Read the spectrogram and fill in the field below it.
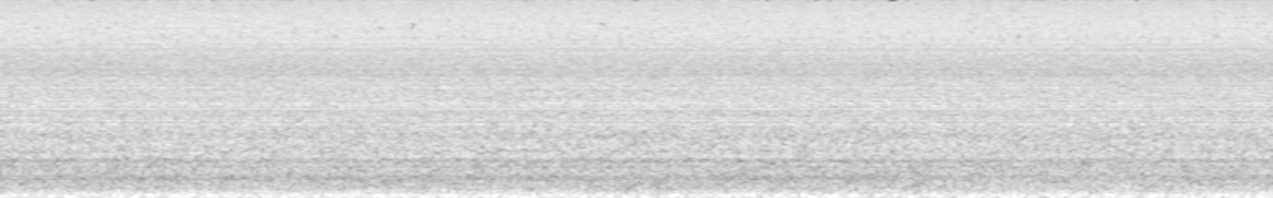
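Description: Jet engines hum steadily at idle with a low, deep rumble.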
